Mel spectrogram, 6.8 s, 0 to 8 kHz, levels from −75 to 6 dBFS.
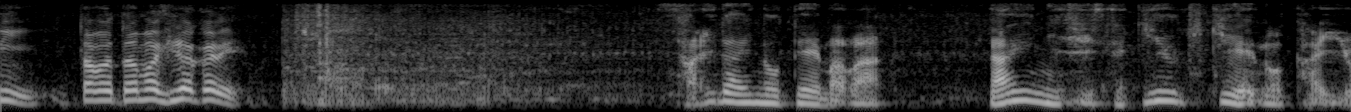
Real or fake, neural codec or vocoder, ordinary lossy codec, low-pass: fake; vocoder, 22.05 kHz, 80 mel bands, HiFi-GAN; none; 7.2 kHz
